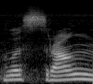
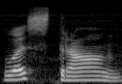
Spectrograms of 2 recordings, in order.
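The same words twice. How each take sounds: First: No t sound is said before the r. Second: A t sound is said before the r. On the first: The speaker calls it wrong. "নয়" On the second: The speaker calls it right. "দন্তস্ব তয় রফলা"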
